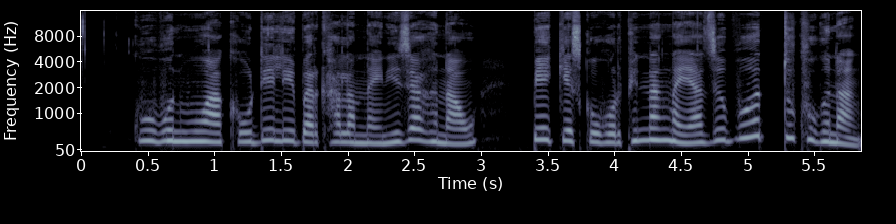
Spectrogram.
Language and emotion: Bodo, sad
